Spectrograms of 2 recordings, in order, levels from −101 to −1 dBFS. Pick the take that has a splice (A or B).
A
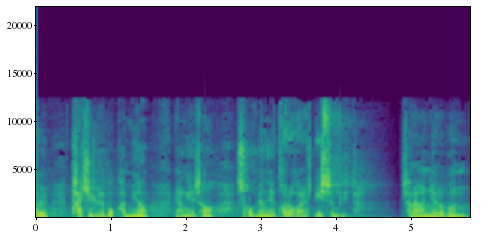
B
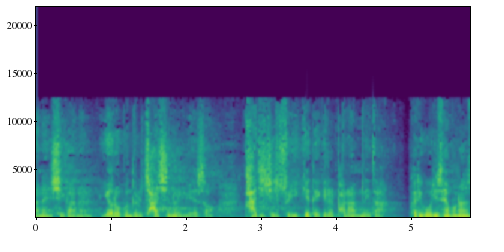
A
